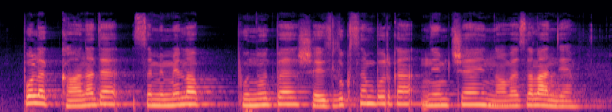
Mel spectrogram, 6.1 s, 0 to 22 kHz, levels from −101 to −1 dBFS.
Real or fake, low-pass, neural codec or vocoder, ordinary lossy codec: real; 14.4 kHz; none; MP3, 96 kbps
